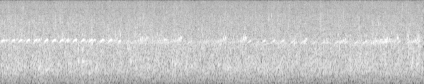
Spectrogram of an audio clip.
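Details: Kajika frog calling in a clear stream, its voice as sweet as a bird's or insect's: a rapid, steady run of high pulsed notes trills through the whole stretch, strongest in the first second, over constant rushing water.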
